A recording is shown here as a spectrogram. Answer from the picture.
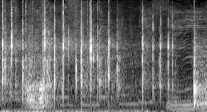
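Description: Rust-Oleum glitter spray-paint can being shaken, its mixing ball rattling in a quick run of sharp clicks for about a second, then a voice starts speaking near the end.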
